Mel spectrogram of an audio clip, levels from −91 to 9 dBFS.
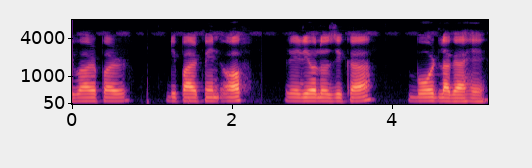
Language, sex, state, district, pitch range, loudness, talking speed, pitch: Hindi, male, Assam, Sonitpur, 125-130 Hz, -18 LUFS, 80 wpm, 125 Hz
